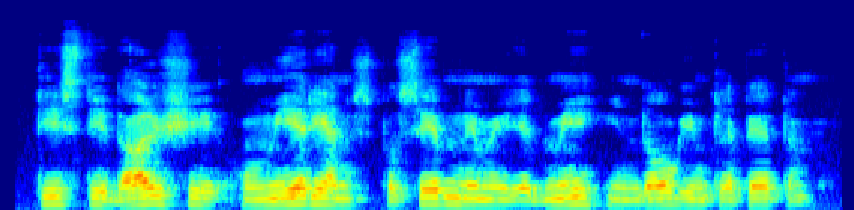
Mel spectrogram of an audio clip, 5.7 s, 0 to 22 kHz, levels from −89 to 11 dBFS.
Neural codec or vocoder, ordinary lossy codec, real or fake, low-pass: none; none; real; 19.8 kHz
